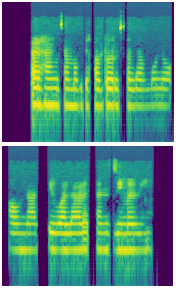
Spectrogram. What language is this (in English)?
Pashto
